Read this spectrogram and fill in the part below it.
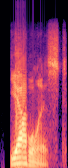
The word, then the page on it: Yahwist: American English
